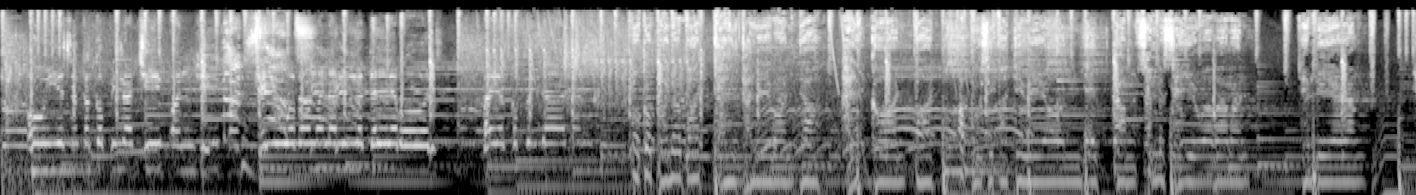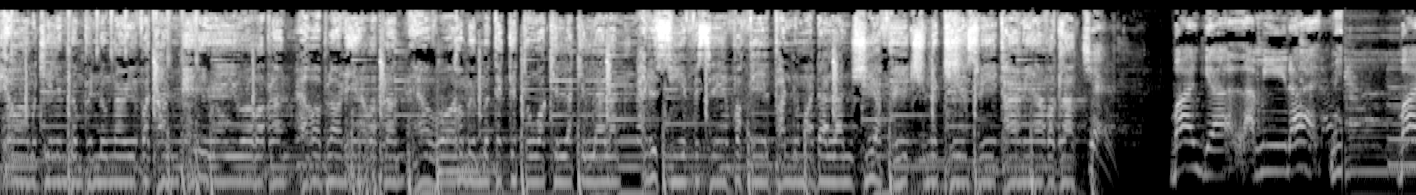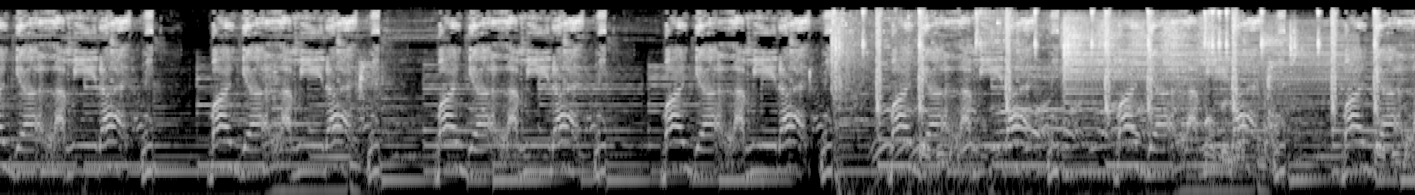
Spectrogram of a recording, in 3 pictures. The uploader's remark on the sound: Live Audio for the 2nd staging of the Soca Camp pop up and final fete of 2022!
